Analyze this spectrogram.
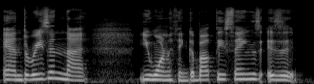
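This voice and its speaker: Woman, mid-pitched podcast host, loose conversational delivery, filler-heavy, reads book passages between asides. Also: fairly even intonation, fairly quick. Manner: chatty, many fillers and "right?" asides. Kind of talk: casual solo podcast talk.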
